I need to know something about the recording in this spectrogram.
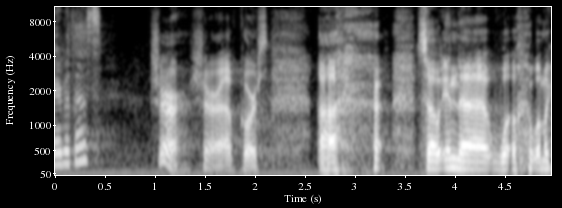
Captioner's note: laughs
